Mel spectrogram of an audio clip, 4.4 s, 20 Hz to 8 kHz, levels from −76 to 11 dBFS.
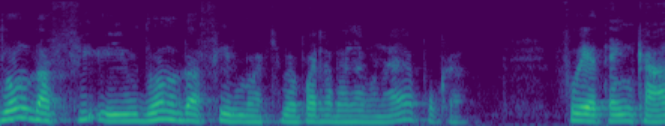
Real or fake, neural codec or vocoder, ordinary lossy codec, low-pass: fake; codec, 16 kHz, 8 kbps, FreqCodec, smaller model; none; none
